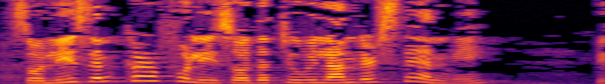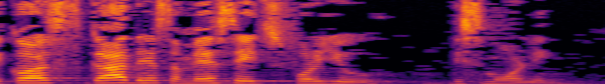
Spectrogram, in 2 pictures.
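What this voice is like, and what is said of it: Filipino accent. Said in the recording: “I'm a Filipino ... my accent is so wonderful. Can you hear it?”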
